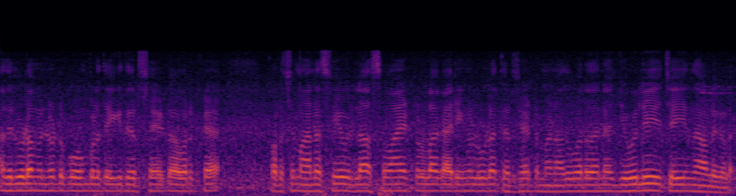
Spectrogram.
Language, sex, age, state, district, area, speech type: Malayalam, male, 60+, Kerala, Kottayam, rural, spontaneous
